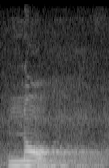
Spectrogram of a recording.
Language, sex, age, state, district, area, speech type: Assamese, female, 45-60, Assam, Tinsukia, rural, read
